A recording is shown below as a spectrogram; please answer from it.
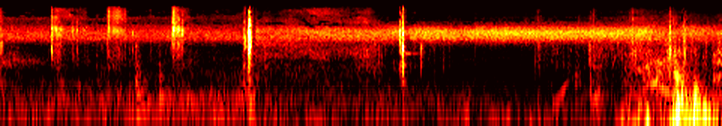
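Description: Steady high-pitched drone of insects over calm water, broken by a few sharp clicks and knocks of fishing tackle being handled in an aluminum jon boat. Low-pitched noise swells in the last second.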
